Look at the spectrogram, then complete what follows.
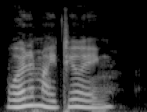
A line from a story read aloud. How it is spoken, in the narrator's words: I just sigh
